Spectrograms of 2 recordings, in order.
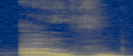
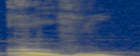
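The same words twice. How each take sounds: The two takes are said the same way.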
